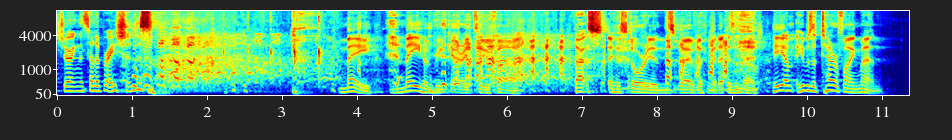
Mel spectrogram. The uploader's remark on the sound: Live from Birmingham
